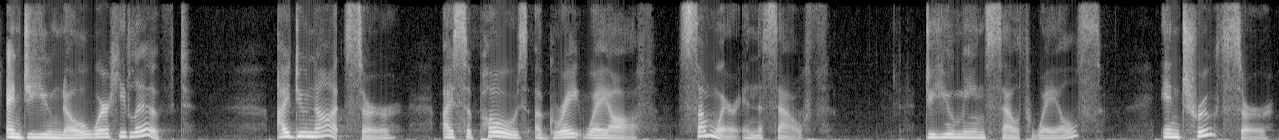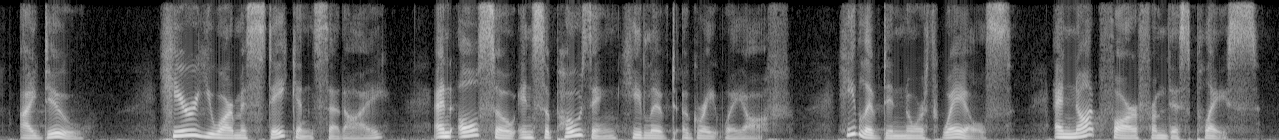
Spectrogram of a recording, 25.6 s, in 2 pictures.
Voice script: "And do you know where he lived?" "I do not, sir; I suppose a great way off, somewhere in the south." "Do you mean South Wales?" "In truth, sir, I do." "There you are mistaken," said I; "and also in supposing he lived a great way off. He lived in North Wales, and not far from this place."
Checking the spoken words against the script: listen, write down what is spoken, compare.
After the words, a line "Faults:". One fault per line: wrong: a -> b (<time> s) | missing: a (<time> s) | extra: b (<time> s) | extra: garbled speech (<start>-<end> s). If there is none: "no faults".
"And do you know where he lived?" "I do not, sir; I suppose a great way off, somewhere in the south." "Do you mean South Wales?" "In truth, sir, I do." "Here you are mistaken," said I; "and also in supposing he lived a great way off. He lived in North Wales, and not far from this place."
Faults:
wrong: There -> Here (14.4 s)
